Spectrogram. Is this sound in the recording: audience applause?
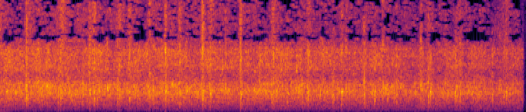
yes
